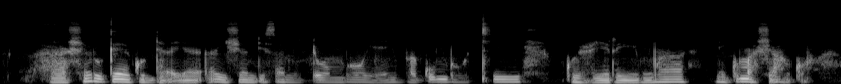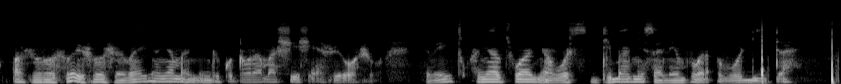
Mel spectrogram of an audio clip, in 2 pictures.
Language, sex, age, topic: Ndau, male, 18-24, health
